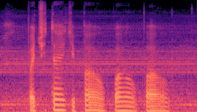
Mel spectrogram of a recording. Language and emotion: Russian, sad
